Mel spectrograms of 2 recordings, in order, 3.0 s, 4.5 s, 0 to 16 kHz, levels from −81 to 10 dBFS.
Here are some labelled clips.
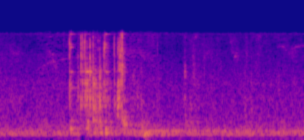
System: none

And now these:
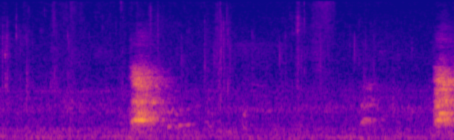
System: none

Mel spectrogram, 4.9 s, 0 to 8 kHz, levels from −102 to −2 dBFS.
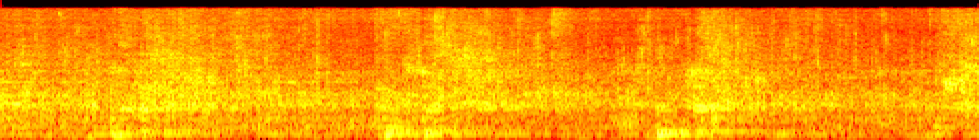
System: none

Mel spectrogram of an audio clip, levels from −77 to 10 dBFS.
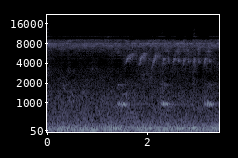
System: codec, DAC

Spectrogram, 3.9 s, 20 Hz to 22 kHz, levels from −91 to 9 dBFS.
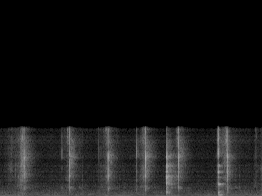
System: codec, DAC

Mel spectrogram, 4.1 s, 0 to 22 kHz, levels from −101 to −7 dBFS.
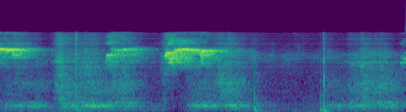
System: codec, DAC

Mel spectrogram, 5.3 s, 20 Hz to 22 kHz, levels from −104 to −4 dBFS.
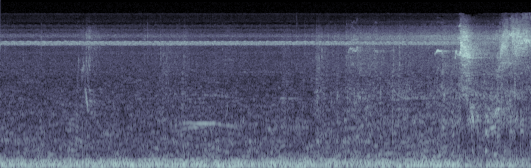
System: none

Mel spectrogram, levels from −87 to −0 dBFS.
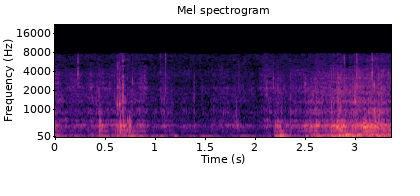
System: none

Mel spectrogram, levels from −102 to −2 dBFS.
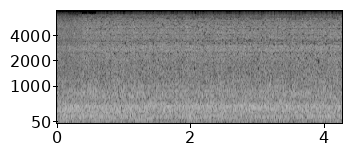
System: none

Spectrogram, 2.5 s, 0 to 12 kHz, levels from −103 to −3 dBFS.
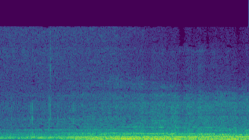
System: none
